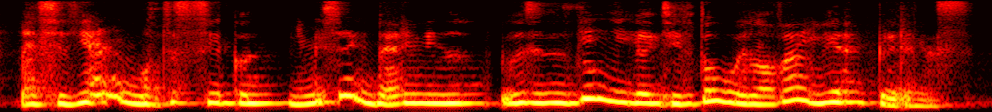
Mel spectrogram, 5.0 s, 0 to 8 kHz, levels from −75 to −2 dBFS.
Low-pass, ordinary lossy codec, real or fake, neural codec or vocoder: none; none; fake; codec, 16 kHz, 1 kbps, FreqCodec, larger model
